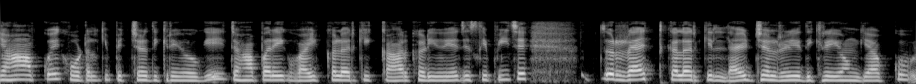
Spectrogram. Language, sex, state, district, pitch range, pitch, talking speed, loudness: Hindi, female, Jharkhand, Jamtara, 190-215 Hz, 200 Hz, 205 wpm, -16 LUFS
